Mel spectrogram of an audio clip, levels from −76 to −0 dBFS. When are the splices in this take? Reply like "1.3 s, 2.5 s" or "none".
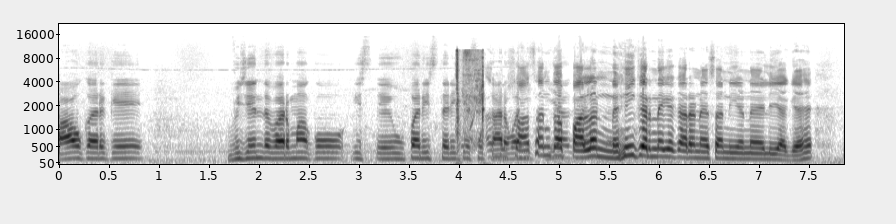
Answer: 4.8 s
